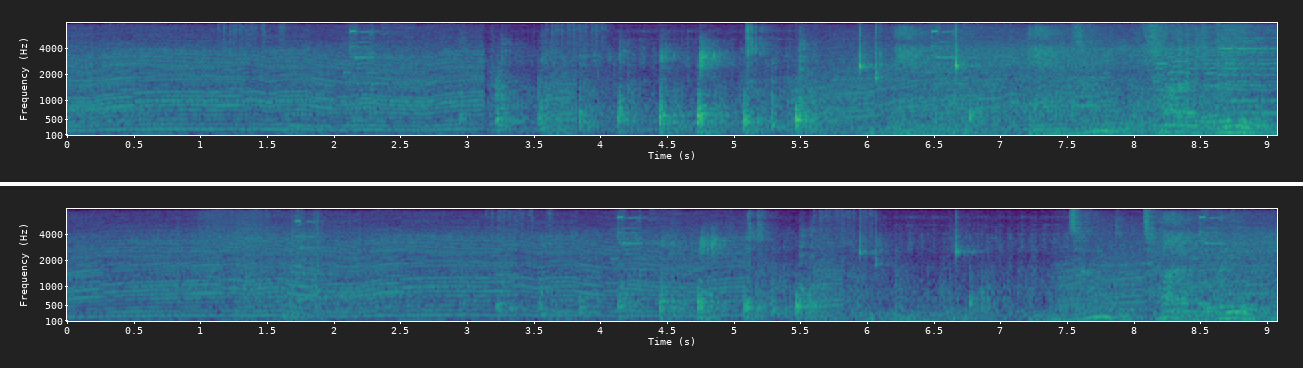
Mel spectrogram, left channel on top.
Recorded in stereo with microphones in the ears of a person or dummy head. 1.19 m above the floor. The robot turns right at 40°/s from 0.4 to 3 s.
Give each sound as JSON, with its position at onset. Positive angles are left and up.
{"t": 3.0, "sound": "running footsteps", "side_deg": 65, "distance_m": 3.5}
{"t": 5.9, "sound": "dripping", "side_deg": 25, "distance_m": 0.5}
{"t": 7.3, "sound": "a man speaking", "side_deg": -90, "distance_m": 7.5}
